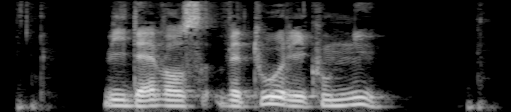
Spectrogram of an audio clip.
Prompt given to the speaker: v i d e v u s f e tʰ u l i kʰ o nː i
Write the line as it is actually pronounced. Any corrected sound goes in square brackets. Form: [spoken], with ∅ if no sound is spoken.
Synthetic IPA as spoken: v i d e v [o] s [v] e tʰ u [ɾ] i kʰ [u] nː i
